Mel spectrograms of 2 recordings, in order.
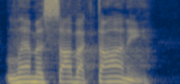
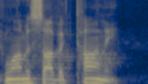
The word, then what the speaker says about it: lema sabachthani: Matthew 27 says this, about 3 o'clock in the afternoon, Jesus cried out in a loud voice, "Eli, Eli, lema sabachthani," is how you say that. If you didn't know, I just trust me, I did the research this week, lema sabachthani, which means, my God, why have you forsaken me?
